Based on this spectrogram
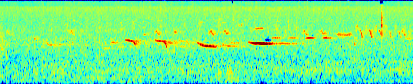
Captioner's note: birds chirping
